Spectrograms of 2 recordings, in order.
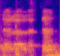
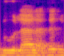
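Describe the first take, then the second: First: The first syllable has the vowel a. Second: The first syllable has the vowel u. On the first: "ini bisa dibaca dilalatan atau dalalatan bisa" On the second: "atau bahkan dulalatan juga bisa"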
